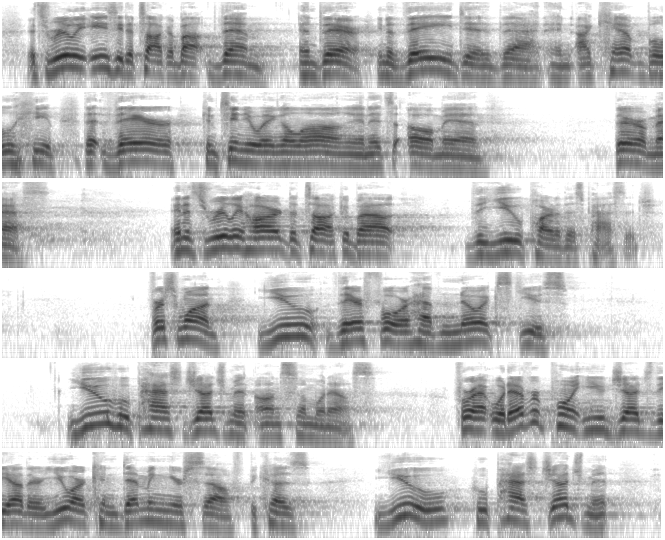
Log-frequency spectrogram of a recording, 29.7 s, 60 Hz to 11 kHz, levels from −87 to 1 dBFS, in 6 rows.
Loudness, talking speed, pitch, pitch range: -26 LUFS, 145 wpm, 155 Hz, 140-175 Hz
